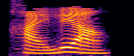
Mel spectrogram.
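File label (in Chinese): "海量", Mandarin Chinese; chinese-flashcards; hsk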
